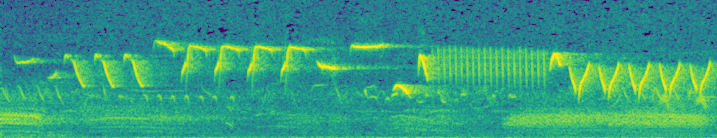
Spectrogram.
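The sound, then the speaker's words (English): A songbird sings in Whitburn in quick, bright phrases of high chirps and trills, with rapid repeated notes toward the end, over a soft outdoor hush with no voices. “I um, recorded some material about things like the hedgehogs that came into the garden and the various bird songs that I heard in Whitburn”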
